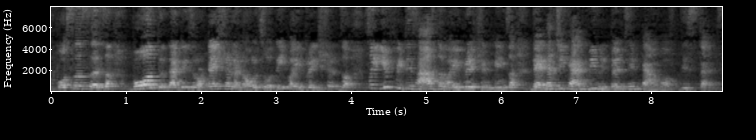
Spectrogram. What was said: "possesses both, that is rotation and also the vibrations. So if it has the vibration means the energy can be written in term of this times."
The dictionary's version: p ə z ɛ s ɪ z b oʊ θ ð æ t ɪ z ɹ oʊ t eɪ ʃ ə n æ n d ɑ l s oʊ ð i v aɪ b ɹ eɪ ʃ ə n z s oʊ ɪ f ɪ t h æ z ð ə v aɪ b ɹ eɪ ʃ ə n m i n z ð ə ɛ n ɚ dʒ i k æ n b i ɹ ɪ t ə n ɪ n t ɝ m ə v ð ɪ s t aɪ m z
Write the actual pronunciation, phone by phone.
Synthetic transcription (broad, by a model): p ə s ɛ s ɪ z b oʊ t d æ t ɪ z ɹ oʊ t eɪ ʃ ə l æ n d ɑ l s oʊ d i v aɪ b ɹ eɪ ʃ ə n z s oʊ ɪ f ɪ t h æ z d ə v aɪ b ɹ eɪ ʃ ə n m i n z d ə ɛ n ɚ dʒ i k æ n b i ɹ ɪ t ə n ɪ n t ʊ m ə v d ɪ s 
